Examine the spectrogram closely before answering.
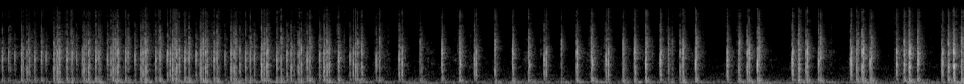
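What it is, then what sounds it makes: Glossy hardcover book cover. Long nails, held in a clawed shape, tap rapidly on the glossy cover of a cardboard hardcover book. The result is a fast stream of dry, clicky ticks with very short decay and a bright, crisp edge. The taps are dense at first, then become more separated, with brief pauses toward the end.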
